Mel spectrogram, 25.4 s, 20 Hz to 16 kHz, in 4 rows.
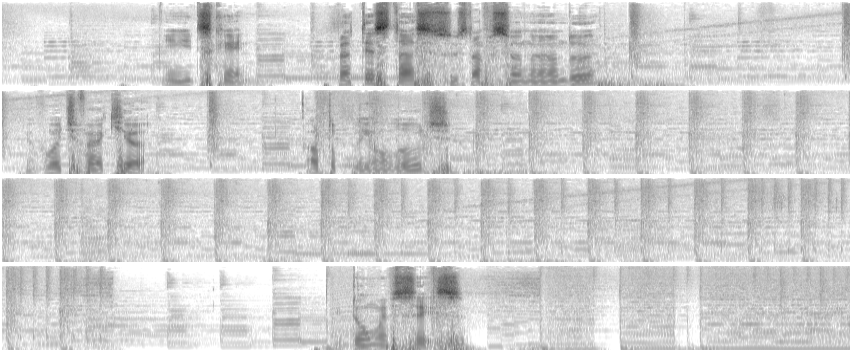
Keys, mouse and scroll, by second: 9.7 click, 12.1 click, 13.8 click, 14.4 click, 15.1 Return, 15.2-19.5 typing, 19.5 Down, 22.6 F6.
